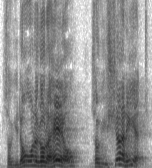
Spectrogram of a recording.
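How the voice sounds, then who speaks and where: An older man preaches from the pulpit, his voice pitched a little high. He is folksy and emphatic, putting questions to the congregation. The sound carries through an echoey church room. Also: animated, normal speed, fairly bright tone. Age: 70s. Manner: folksy, emphatic preaching with audience call-and-response. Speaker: pastor. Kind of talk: sermon.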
